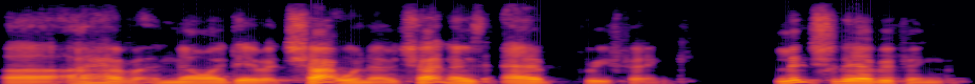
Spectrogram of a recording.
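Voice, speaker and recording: A man's voice: mid-range voice, animated, a little mellow, lo-fi sound. Chatty tired young man commentating. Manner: chatty, joking, quick asides. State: tired late at night. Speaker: tournament commentator. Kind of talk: live esports commentary.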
